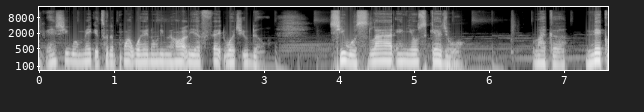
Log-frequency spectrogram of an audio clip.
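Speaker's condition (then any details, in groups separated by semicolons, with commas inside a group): No condition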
